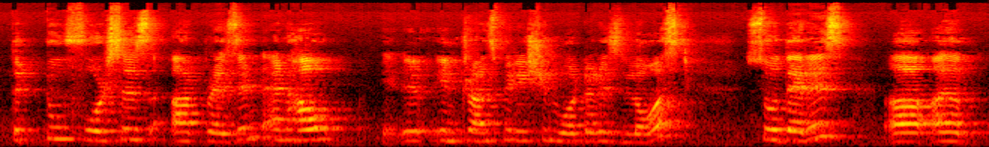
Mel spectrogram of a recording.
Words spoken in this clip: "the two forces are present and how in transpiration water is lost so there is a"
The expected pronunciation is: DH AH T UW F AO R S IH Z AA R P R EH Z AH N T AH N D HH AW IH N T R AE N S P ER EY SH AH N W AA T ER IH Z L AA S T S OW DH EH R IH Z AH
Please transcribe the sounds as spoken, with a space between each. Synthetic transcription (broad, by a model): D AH T UW F AO R S IH Z AA R P R EH Z AH N T AH N D HH AW IH N T R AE N S P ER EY SH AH N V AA T ER IH Z L AA S T S OW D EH R IH Z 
